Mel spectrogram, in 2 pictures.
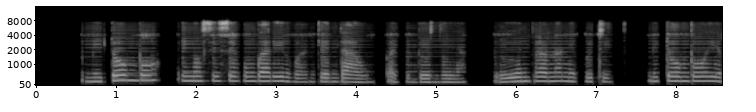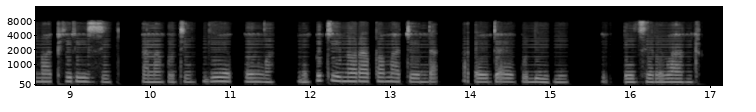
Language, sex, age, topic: Ndau, female, 18-24, health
